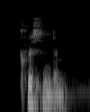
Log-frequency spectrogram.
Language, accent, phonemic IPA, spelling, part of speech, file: English, Southern England, /ˈkɹɪsn̩dəm/, Christendom, noun, LL-Q1860 (eng)-Christendom.wav
- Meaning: 1. The Christian world; Christ's Church on Earth 2. The state of being a (devout) Christian; Christian belief or faith 3. The name received at baptism; any name or appellation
